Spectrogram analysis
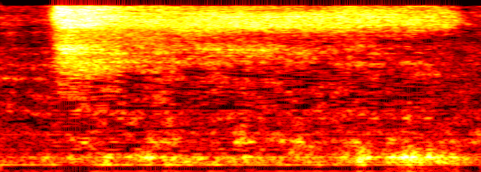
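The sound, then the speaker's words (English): A person hisses through closed teeth with the mouth held open: one long, steady, bright hiss that starts abruptly, stays strong and even, and eases only slightly before stopping near the end. “Everybody, let's just start with the hiss. Keep this open, and just the teeth are closed.”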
